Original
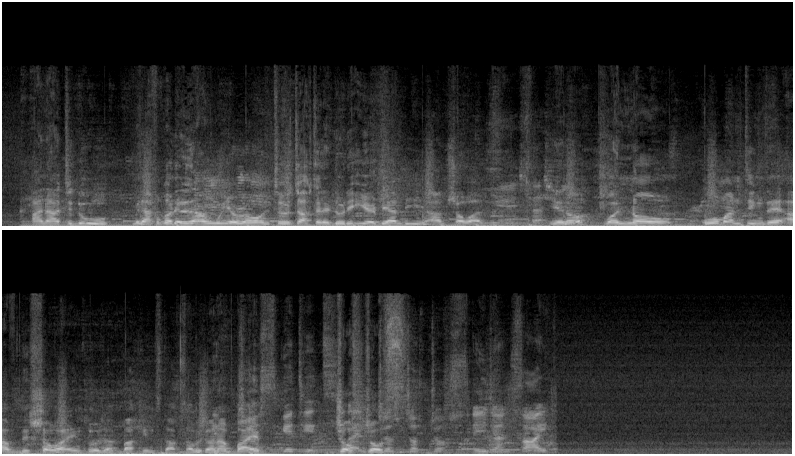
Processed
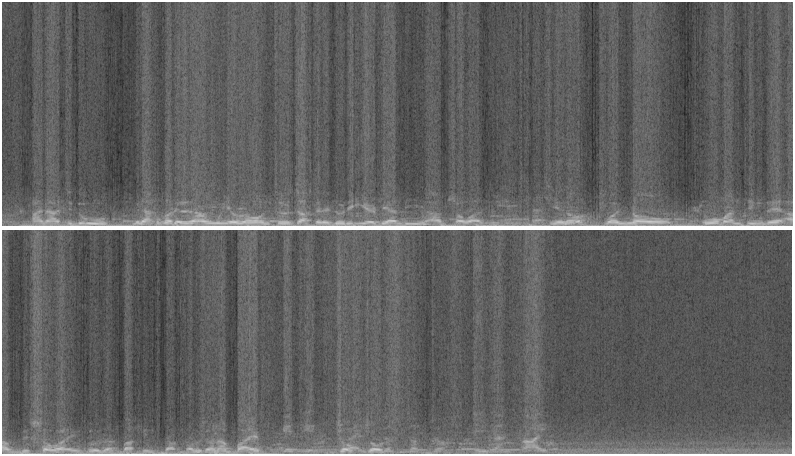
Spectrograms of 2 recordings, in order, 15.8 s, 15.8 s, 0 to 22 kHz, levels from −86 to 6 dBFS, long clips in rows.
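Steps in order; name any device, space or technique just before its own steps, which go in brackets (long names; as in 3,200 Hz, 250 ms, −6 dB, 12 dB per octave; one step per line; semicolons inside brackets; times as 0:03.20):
early CD player with a faulty converter (converter with a step at zero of −25.5 dBFS; converter with an unsteady clock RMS 0.063 ms)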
